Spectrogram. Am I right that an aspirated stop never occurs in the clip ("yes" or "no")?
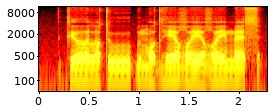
yes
